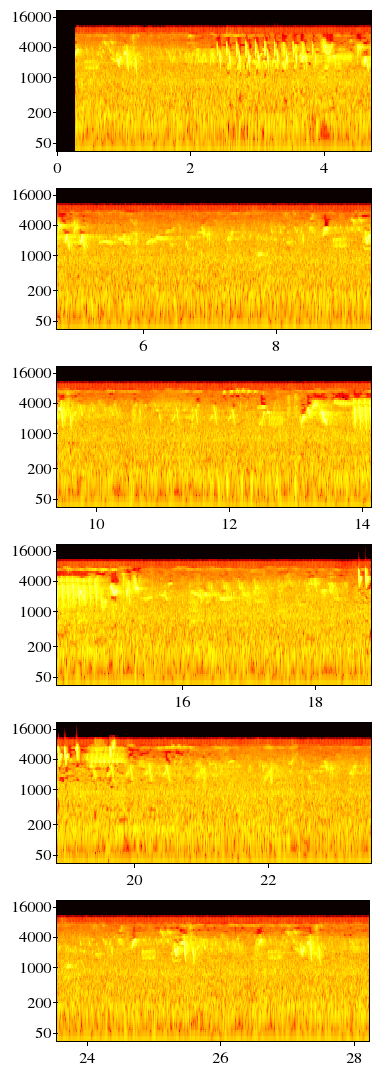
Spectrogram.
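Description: Birdsong: rapid trills and scattered short chirps over a steady background hiss, starting abruptly.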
